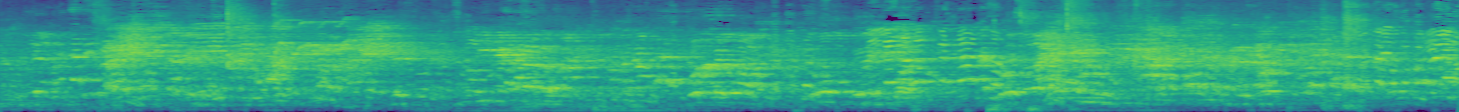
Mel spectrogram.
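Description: A crowd of spectators shouts and cheers throughout.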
